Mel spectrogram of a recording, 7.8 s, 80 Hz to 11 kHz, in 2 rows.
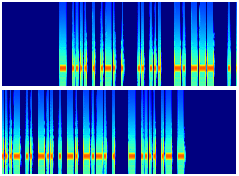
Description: Morse code, heard as a keyed tone, about 34 wpm, 700 Hz. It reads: THERE IS NO EVIDENCE THAT
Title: Sets of 5 Words Encore 35wpm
